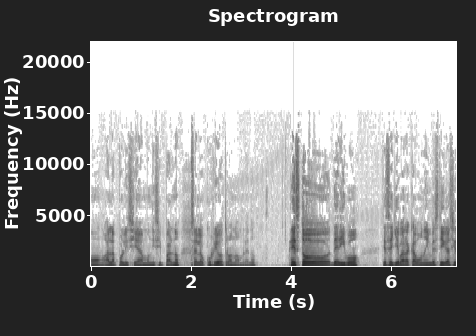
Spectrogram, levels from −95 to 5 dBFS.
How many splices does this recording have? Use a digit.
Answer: 1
